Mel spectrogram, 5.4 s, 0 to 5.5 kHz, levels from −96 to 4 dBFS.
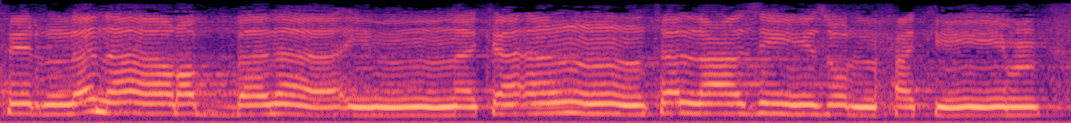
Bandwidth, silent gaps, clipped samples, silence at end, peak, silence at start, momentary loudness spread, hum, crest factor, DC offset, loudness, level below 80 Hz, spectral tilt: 4.7 kHz; none; under 0.1%; 0 s; -6 dBFS; 0 s; 5 LU; none; 10 dB; 0.9%; -17 LUFS; -56 dBFS; -9 dB/octave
